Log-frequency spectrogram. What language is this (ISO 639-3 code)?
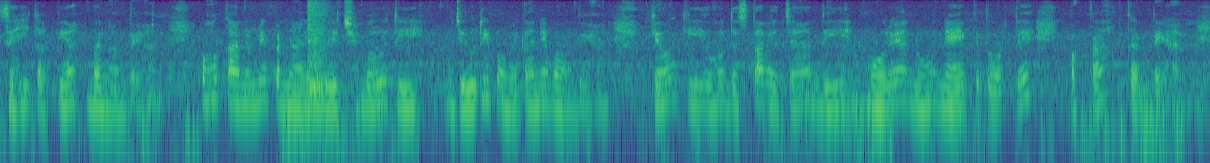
pan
